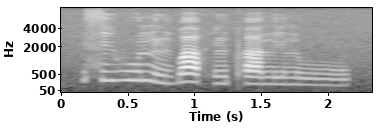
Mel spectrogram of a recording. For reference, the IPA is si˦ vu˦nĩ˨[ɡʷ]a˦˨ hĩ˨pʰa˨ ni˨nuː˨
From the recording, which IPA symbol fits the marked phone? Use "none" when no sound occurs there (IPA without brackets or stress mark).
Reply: b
